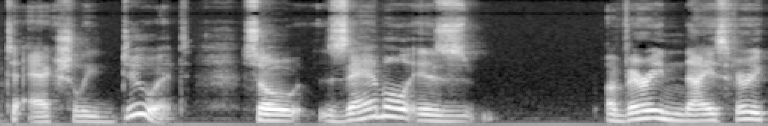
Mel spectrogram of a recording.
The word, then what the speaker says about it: XAML: you to understand is zamel XAML pronounced zamel now this is a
